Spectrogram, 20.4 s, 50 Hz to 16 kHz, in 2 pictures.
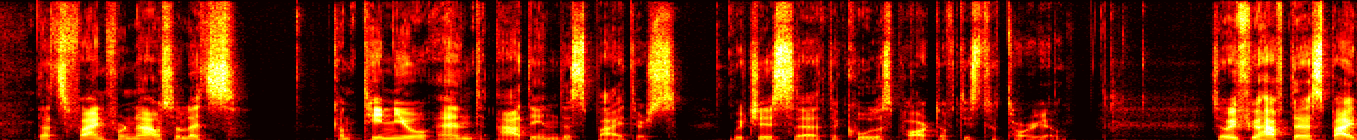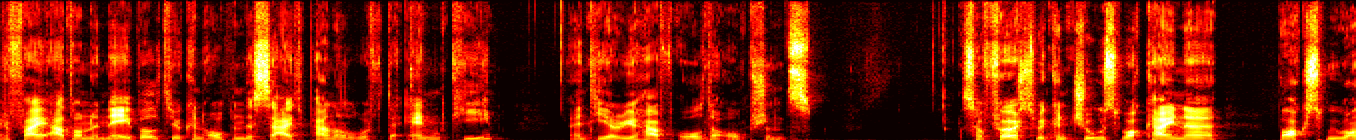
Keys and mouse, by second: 0.1 click, 1.6 click, 3.4-5.0 middle drag, 5.8 shift+middle drag, 6.8 shift+middle drag, 8.2 n, 13.1 click.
